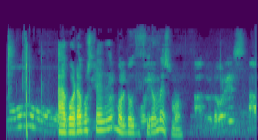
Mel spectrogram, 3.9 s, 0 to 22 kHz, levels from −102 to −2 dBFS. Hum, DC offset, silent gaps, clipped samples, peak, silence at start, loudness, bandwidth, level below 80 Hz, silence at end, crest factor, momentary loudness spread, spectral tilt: none; under 0.1%; none; under 0.1%; -2 dBFS; 0.1 s; -23 LUFS; 10.5 kHz; -72 dBFS; 0.05 s; 22 dB; 17 LU; -5.5 dB/octave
